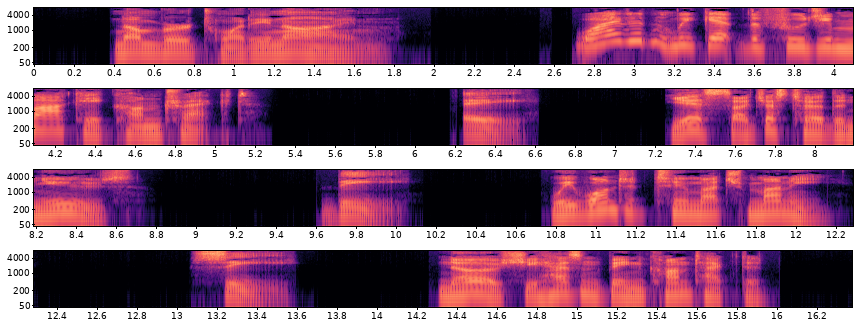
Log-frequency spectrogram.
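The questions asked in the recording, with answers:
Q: Why didn't we get the Fujimaki contract?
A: B: We wanted too much money.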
